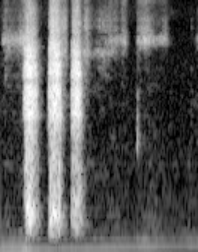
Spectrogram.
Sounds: Sniff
